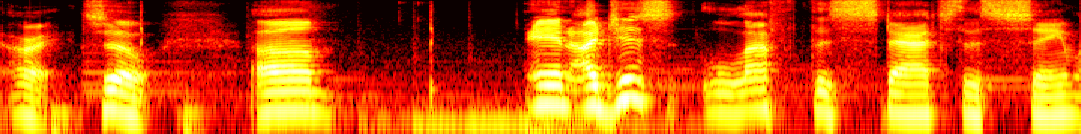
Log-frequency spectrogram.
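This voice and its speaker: A man's voice: mid-range voice, a bit bright. A man hosting a gaming video with casual commentary, rambling and thinking aloud as he goes. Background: music behind the voice.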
